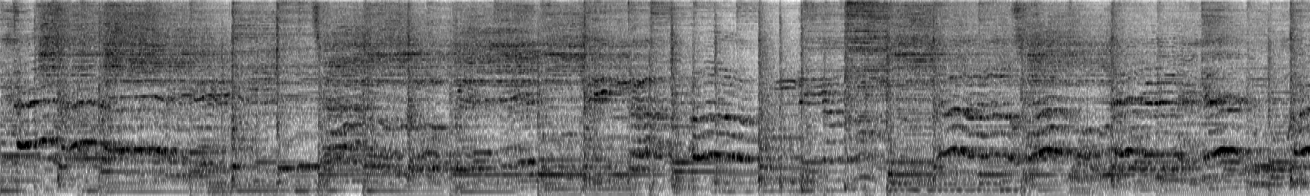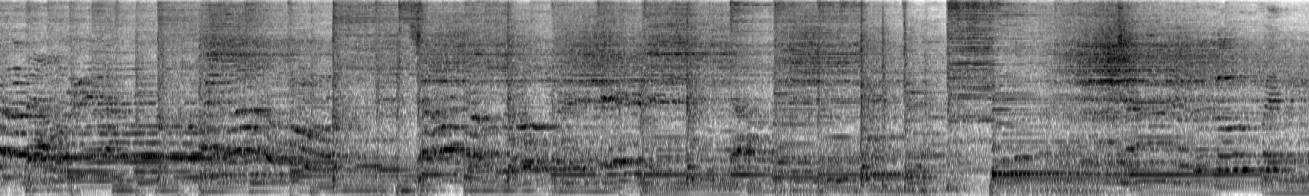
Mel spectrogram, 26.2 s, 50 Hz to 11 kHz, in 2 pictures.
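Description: Live soul band playing: a male lead singer over a Roland RD-700 stage piano, electric bass guitar and drum kit, with backing vocalists singing along.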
